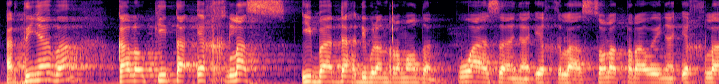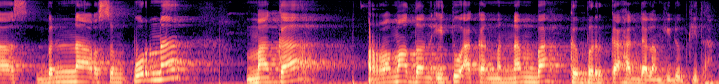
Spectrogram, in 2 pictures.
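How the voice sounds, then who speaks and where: A man's voice: fairly high pitch, unhurried, roomy sound, a little hiss or hum. A man preaching an Islamic sermon, emphatic, repeating key words and answering his own questions.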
